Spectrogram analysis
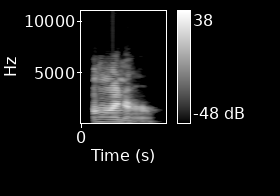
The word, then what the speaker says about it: honor: So I want you to look for the word honor. This H at the very beginning of the word is silent, so you need to highlight that with your pink colored pencil.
